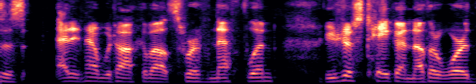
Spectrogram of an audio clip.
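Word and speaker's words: Svirfneblin: Nerf Neblin. Nerf Neblin? Yeah. It's Swerve Neflin.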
